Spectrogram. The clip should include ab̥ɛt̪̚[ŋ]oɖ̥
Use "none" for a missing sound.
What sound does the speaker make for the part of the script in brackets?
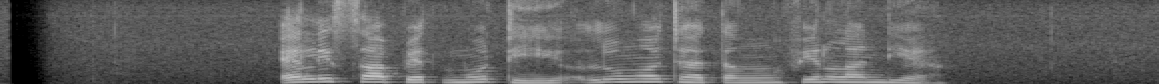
m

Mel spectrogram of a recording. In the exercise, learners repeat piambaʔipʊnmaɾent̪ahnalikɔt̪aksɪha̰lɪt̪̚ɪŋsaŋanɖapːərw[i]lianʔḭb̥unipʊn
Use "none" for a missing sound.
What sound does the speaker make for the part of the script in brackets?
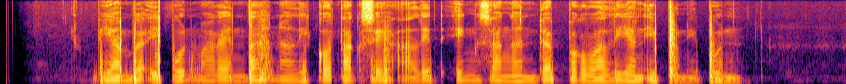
a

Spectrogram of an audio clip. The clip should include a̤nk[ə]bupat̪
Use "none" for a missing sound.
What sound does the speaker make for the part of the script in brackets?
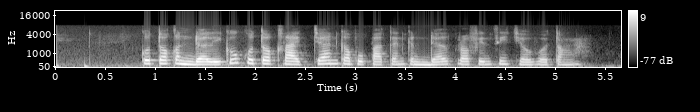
a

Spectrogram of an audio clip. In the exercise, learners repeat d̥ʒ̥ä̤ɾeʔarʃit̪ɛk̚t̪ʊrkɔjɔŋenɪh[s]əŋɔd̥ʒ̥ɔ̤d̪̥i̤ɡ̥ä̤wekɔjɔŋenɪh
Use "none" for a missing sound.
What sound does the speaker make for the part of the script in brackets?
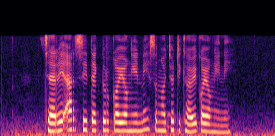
s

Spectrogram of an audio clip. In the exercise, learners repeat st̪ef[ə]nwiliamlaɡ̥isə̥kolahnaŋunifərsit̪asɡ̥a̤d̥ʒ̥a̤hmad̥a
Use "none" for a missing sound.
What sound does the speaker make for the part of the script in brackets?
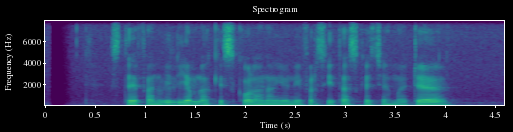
a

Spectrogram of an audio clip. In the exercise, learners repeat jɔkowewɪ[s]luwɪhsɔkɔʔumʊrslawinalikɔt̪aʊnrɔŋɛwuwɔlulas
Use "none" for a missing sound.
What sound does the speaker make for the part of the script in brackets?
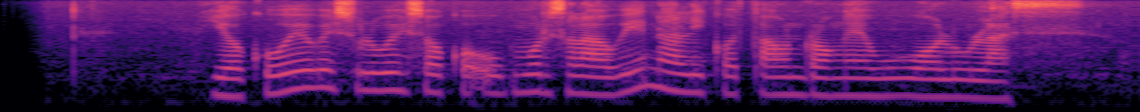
s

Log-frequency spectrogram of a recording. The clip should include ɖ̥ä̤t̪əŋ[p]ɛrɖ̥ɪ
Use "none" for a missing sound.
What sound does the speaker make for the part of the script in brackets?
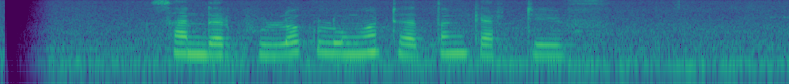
k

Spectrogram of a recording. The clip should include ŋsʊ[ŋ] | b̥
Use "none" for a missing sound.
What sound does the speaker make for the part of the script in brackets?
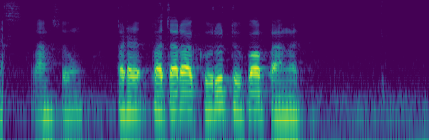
ŋ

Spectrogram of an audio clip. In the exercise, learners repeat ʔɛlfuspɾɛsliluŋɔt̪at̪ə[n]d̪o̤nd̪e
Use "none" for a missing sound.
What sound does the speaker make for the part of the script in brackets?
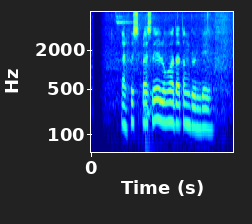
ŋ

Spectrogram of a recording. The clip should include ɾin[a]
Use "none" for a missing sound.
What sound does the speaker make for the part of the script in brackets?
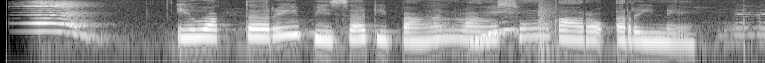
e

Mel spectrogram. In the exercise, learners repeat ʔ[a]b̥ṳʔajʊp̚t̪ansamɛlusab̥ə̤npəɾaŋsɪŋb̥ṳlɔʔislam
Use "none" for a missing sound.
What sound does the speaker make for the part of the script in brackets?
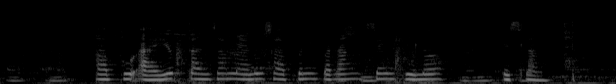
a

